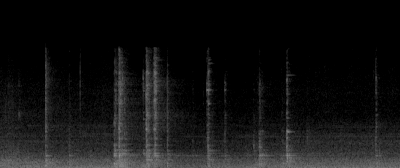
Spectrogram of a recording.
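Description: Scattered light clicks and ticks, irregularly spaced, over a low steady machinery hum.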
